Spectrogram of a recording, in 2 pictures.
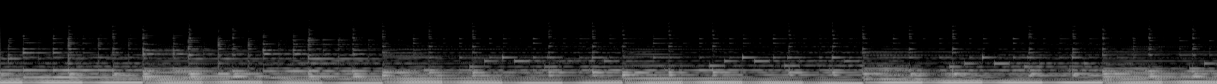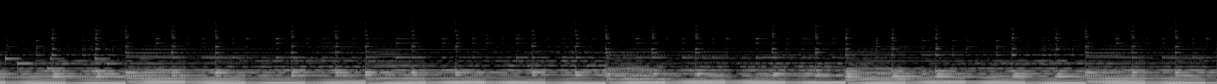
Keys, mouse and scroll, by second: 0.0 click, 1.6-4.5 drag, 12.8-24.3 drag.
